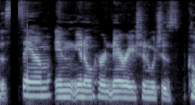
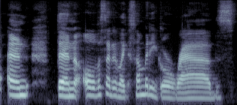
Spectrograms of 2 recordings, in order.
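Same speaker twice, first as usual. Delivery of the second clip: ordinary talk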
